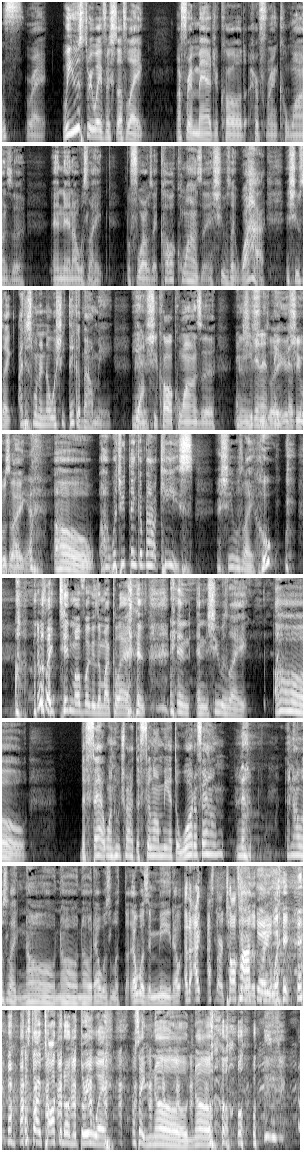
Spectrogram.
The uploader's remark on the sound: The NYC Late Show. Audio from the second New York live show on our national tour.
